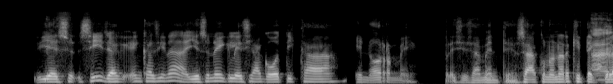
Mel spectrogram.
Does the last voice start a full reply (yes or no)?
no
